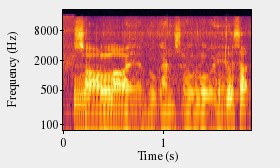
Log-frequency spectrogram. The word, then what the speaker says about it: Sala: Sala, sí, no Solo, ese es el original, el nombre del pueblo es Sala SALA Entonces los holandeses no pueden pronunciar Sala con fluidez, así que le dieron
